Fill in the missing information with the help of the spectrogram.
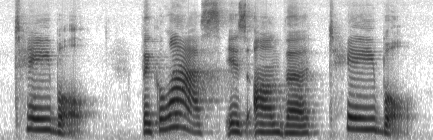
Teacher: we choose to shine on the content words, the words that bring the content, in this case glass and table by going higher in pitch and prolonging them · I'm starting a new word that is stress. So I'm going to go high in pitch. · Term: melody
